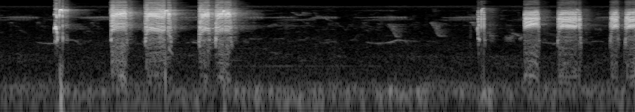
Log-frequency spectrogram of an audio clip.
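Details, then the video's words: Grey francolin (teetar) calling, used for training kept birds so that a silent teetar starts to call. Harsh, loud phrases: a short sharp note, then two long rasping notes, repeated twice with a pause between. "Teetar Voice for Calling"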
